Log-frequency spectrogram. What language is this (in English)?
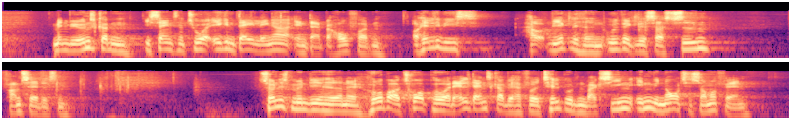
Danish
